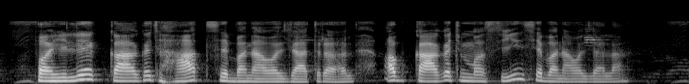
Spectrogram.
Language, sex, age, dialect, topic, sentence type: Bhojpuri, male, 31-35, Western, agriculture, statement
